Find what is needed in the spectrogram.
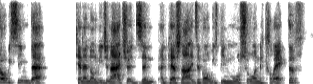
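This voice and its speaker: A man talks at a fairly quick pace with a Scottish accent. The background is quiet. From Scotland. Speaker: podcast co-host. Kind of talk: interview question. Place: home room. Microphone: webcam.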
